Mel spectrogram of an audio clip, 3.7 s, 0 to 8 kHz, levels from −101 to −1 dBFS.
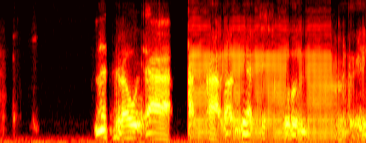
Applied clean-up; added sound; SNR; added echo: neural diffusion model UNIVERSE++.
